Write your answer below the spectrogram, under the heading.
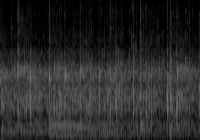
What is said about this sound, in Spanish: Levanten un fuerte aplauso al Señor.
